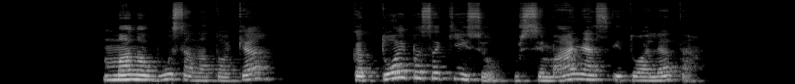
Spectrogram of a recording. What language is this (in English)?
Lithuanian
